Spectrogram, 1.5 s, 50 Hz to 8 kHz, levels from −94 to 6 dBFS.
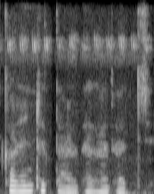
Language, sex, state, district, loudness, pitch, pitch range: Bengali, female, West Bengal, Alipurduar, -18 LUFS, 185 Hz, 180-215 Hz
